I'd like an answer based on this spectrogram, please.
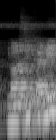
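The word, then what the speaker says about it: logically: फिर हमने एक लॉजिकली, ठीक है, लॉजिकली जो हमने शब्द है, देखिए ये भी इसमें ए भी साइलेंट है क्योंकि ये आया है, क्या आया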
